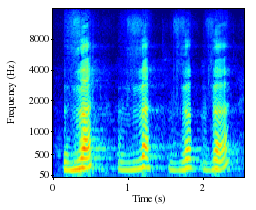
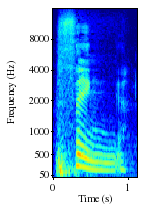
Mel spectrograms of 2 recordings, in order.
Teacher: the first sound there is the vocalized th sound the the the the and the second is the unvoiced th sound thing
